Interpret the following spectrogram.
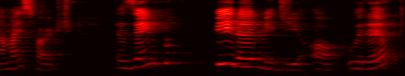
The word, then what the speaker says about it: pirâmide: som eu ia proparoxítona é quando a antepenúltima sílaba é a tônica é a mais forte exemplo pirâmide uram é mais forte o de é a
